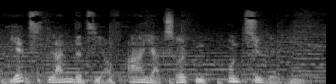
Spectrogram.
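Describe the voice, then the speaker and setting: A man's voice: lowish voice, animated, normal speed, over loud music. A man narrating a children's audio drama in a scripted storytelling style. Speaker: narrator of a children's radio play.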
